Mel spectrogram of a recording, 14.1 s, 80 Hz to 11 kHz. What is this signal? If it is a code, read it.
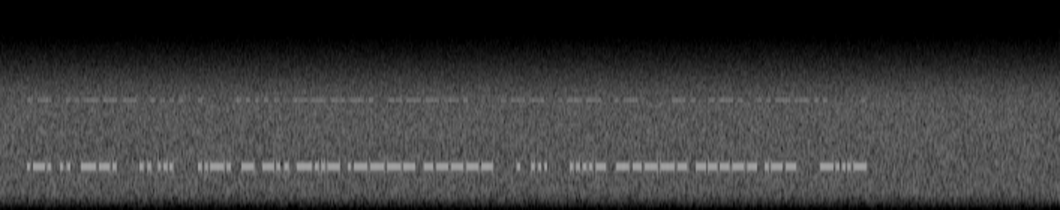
Morse code, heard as a keyed tone, hand-sent with a straight key, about 28 wpm, 760 Hz, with radio static and a weaker station near 2230 Hz. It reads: RIG IS FTDX10 ES 400W <BT>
